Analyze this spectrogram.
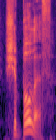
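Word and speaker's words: Shibboleth: They would tell him to say Shabulith. If he was from Ephereim, he would say Cibolith. They got a speech impediment. They talk funny. Because people from Ephraim cannot pronounce the word correctly.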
